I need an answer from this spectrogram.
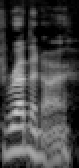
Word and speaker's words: Hrebenar: how you cuz it's Rebinar. Rebinar. Yeah, Rebinar. Okay. That was good. Nailed it. Nailed it. The H is silent. So, there's an H, so it throws everybody off.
